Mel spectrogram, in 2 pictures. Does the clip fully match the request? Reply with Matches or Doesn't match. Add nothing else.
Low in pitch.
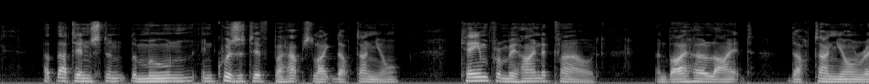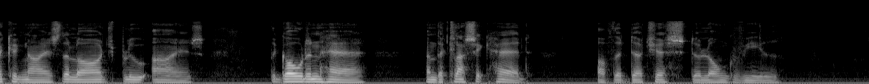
Matches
